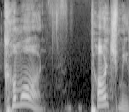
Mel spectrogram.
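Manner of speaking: high, loud taunting yell; retold challenge, shouted high; mock aggressive shout. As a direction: bark it like a drunk picking a fight. Aggressor picking a fight.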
